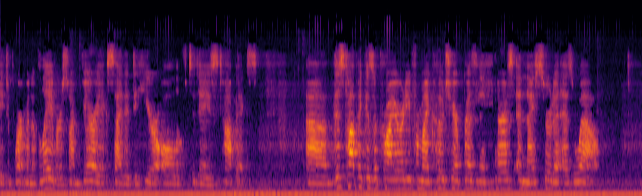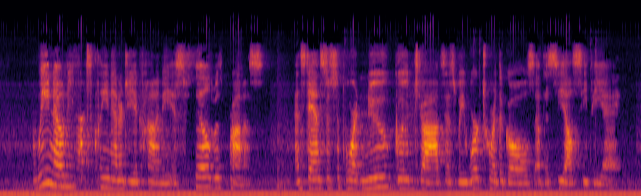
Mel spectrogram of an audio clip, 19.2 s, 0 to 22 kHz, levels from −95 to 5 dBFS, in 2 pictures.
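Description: Right from the start and all the way through, there's a steady tick at 25 Hz, which points to the resampler restarting on every block. The 24 kHz to 48 kHz conversion seems to run on 40 ms chunks with no memory of their neighbours, so each seam gets a small error that's audible wherever there's signal.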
